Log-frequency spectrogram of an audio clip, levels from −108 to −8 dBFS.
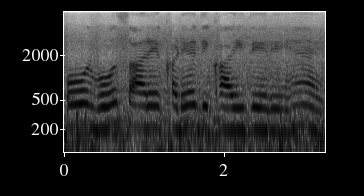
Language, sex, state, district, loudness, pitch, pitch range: Hindi, female, Haryana, Jhajjar, -13 LUFS, 210 Hz, 200-215 Hz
